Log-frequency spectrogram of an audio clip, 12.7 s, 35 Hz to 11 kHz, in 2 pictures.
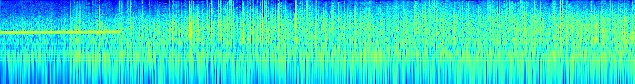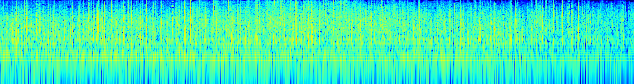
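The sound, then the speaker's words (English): Rocket blasting off after a countdown: a loud, dense, continuous roar that holds steady throughout, with a thin high tone briefly audible at the very start. “Countdown for blastoff. X minus 5. Minus 4. Minus 3. Minus 2. X minus 1. Fire.”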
